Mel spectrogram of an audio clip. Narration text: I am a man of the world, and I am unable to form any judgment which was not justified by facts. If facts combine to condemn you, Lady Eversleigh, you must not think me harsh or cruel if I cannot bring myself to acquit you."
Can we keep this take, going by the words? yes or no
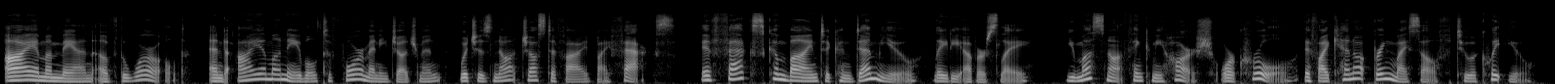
no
